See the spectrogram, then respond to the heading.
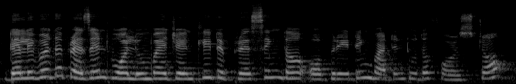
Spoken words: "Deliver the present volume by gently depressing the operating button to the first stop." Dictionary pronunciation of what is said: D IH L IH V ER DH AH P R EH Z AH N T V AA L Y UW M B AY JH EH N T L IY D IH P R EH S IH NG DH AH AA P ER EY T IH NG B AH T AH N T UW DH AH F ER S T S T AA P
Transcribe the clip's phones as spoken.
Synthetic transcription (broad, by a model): D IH L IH V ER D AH P R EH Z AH N T V AA L Y UW M B AY JH EH N T L IY D IH P R EH S IH NG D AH AA P ER EY T IH NG B AH T AH N T UW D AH F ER T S T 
